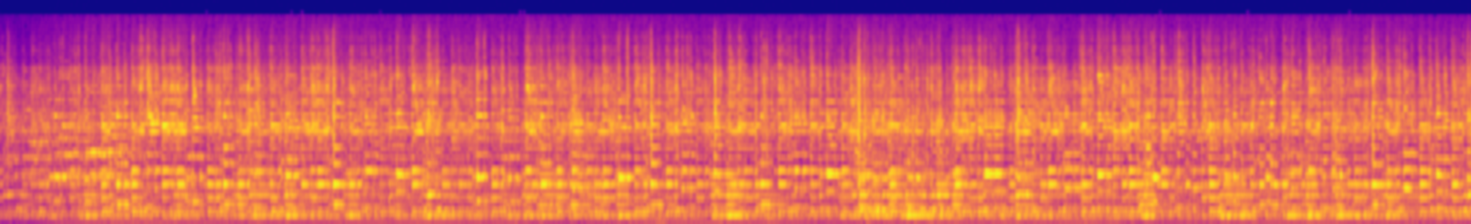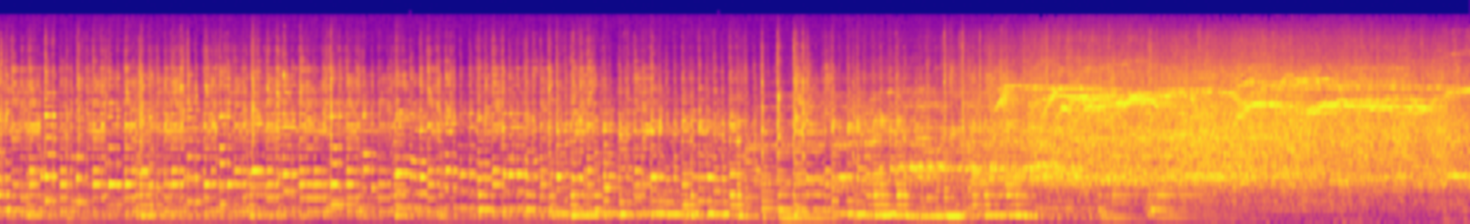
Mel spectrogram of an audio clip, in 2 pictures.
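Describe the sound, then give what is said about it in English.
A live oud performance by a musician with rapid plucked melodic lines and crystal-clear shimmering tremolo runs, building to a final flourish before loud, sustained applause from an audience takes over for the last few seconds. “So beautiful playing, great technical abilities, and the most important thing is his right hand.”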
